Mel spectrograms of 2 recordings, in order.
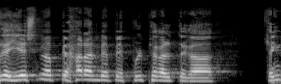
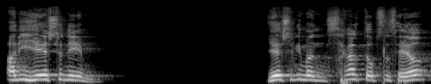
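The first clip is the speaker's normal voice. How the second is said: Martha's complaint; 5 semitones higher, 5 dB louder than usual. Acted. (예수님께 따지는 마르다, 높고 느리게)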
